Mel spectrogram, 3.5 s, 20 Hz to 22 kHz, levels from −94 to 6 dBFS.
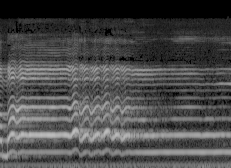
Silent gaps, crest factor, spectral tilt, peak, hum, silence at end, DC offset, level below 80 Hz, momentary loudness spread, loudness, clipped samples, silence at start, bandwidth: none; 14 dB; -1.5 dB/octave; -12 dBFS; none; 0 s; under 0.1%; -52 dBFS; 9 LU; -25 LUFS; under 0.1%; 0 s; 14 kHz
